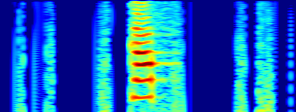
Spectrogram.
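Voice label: "gap1", Cantonese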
